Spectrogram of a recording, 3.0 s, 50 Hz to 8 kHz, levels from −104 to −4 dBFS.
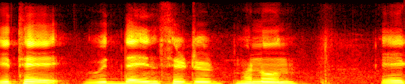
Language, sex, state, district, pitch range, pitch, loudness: Marathi, male, Maharashtra, Pune, 140-150 Hz, 145 Hz, -20 LUFS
